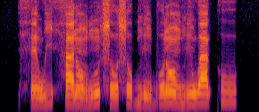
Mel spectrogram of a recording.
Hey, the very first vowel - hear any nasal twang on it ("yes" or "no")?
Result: yes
